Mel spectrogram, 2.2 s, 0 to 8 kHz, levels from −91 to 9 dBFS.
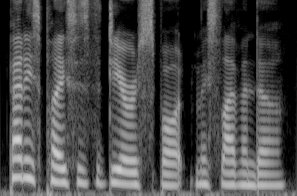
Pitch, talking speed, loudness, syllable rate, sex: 195 Hz, 215 wpm, -19 LUFS, 7.1 syllables/s, female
